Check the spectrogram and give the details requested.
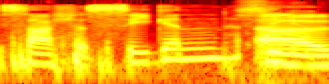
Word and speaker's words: Sascha Segan: your name a million times, but did I pronounce it correctly? Uh, it's actually Sasha Sean.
